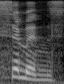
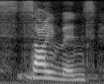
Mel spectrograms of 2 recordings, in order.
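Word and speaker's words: Simons: phone calls you know is that miss simmons no it's simon's and then later on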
